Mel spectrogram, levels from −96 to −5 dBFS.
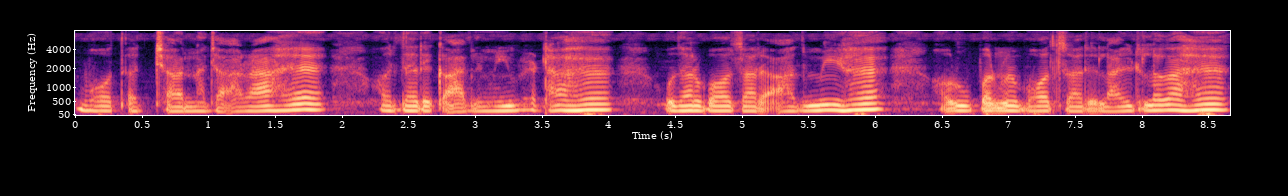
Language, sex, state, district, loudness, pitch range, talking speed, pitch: Hindi, male, Jharkhand, Deoghar, -14 LUFS, 160-195 Hz, 160 wpm, 170 Hz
